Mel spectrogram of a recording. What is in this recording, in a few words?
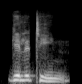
"guillotine", Indian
